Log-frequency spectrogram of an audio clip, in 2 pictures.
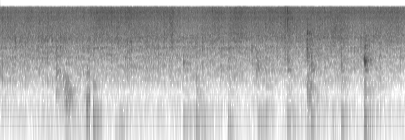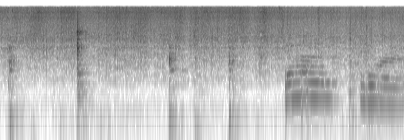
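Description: Chopsticks scrape and tap against a frying pan.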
